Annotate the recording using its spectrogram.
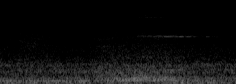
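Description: Low steady background rumble with a faint, brief high-pitched squeal in the second half.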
